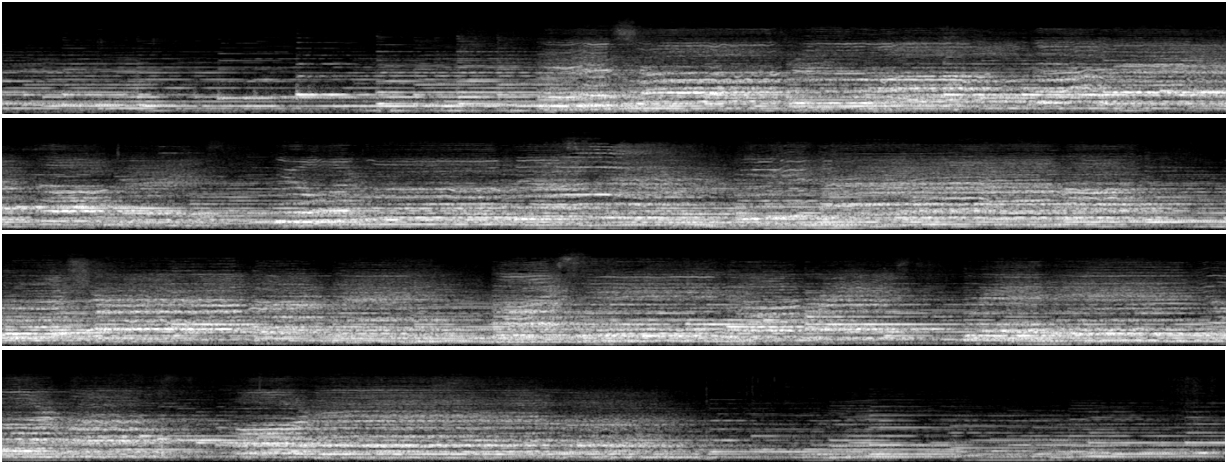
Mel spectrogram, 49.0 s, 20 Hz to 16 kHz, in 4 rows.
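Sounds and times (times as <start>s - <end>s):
choir singing a hymn: 0.0s - 48.9s.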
